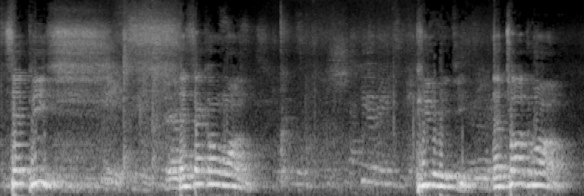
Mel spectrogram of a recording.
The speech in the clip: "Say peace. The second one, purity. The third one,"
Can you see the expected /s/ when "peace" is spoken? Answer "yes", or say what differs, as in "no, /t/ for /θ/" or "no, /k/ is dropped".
no, /ʃ/ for /s/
